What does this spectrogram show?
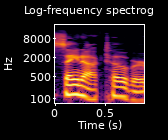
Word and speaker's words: Saint October: But it's Saint October, right? Yeah, it's exactly how it sounds.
